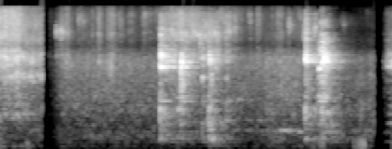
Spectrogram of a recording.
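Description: Green chilies and ginger hit a hot frying pan for a chana and tomato chutney, giving a close sizzle with a few sharp metallic scrapes and clinks of a utensil against the pan.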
